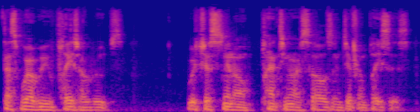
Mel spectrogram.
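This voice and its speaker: A middle-aged man from California, a podcast guest talking in a relaxed, reflective way and often repeating words as he searches for them. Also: sits low, moderate pace, husky. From California, USA. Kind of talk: casual conversational interview.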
